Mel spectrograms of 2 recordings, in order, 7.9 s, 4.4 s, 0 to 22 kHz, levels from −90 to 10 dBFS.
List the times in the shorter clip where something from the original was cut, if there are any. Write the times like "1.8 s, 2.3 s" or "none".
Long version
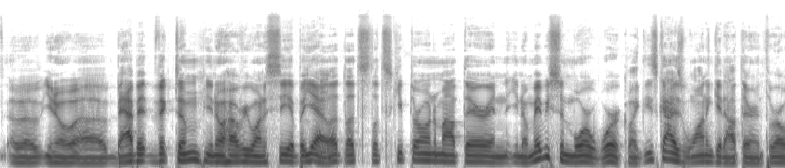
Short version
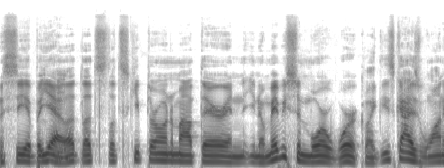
none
